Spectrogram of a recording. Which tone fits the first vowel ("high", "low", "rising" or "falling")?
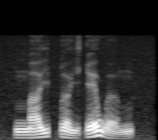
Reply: rising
